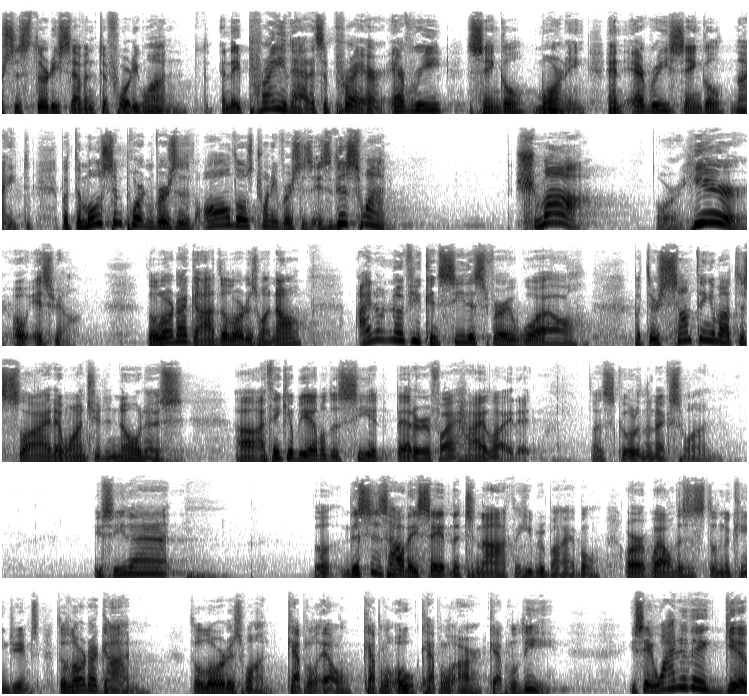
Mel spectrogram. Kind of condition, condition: setting, large echoing room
